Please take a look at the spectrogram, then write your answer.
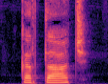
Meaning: brush (for cleaning)
- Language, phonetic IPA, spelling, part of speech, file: Czech, [ˈkartaːt͡ʃ], kartáč, noun, Cs-kartáč.ogg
